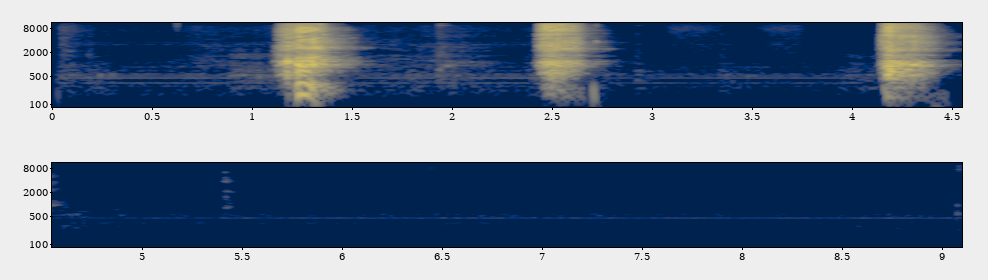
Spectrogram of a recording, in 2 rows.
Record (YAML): exhalation_length: 9.1 s
exhalation_amplitude: 32174
exhalation_signal_mean_std_ratio: 0.21
survey_phase: beta (2021-08-13 to 2022-03-07)
age: 45-64
gender: Male
wearing_mask: 'No'
symptom_cough_any: true
symptom_runny_or_blocked_nose: true
symptom_sore_throat: true
symptom_diarrhoea: true
symptom_fatigue: true
symptom_fever_high_temperature: true
symptom_other: true
smoker_status: Ex-smoker
respiratory_condition_asthma: false
respiratory_condition_other: false
recruitment_source: Test and Trace
submission_delay: -1 day
covid_test_result: Positive
covid_test_method: LFT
